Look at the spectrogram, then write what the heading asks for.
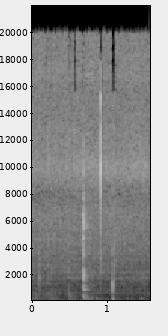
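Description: Onion and spices for lamb chili frying in a pan, a quiet sizzle with a few stirring clicks and scrapes, faint and close, without talk.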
